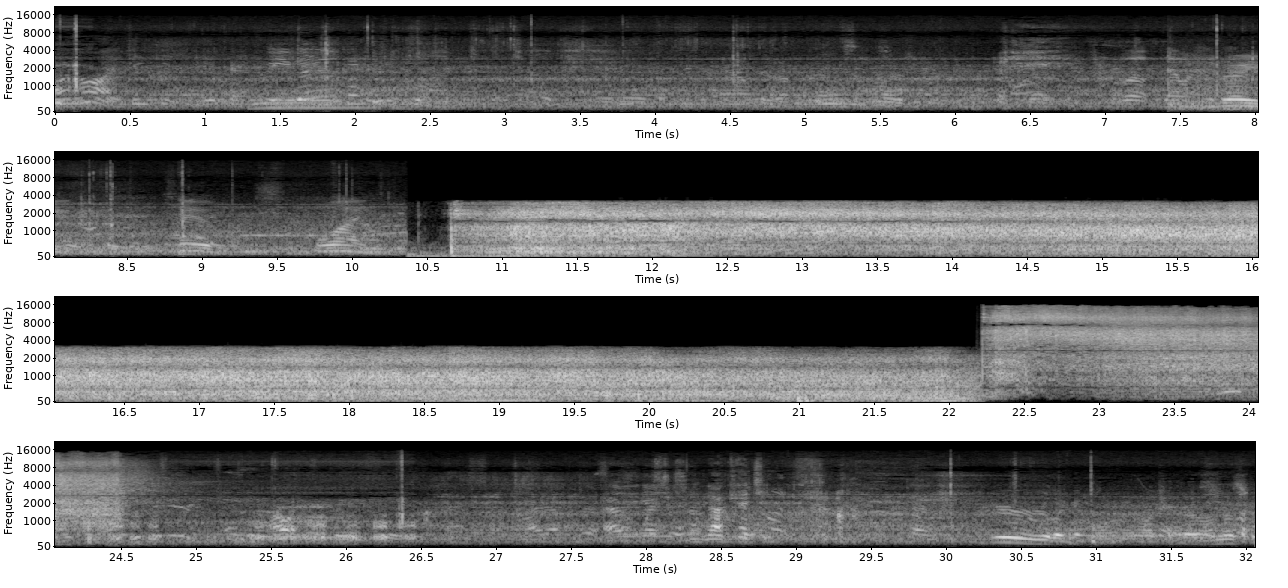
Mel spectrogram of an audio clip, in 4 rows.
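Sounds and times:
bright hiss: 22.2s - 25.0s
rocket motor rushing hiss: 22.2s - 25.0s.

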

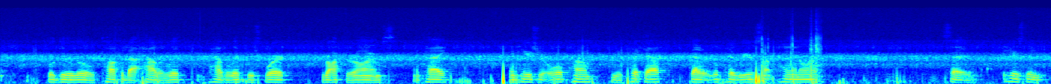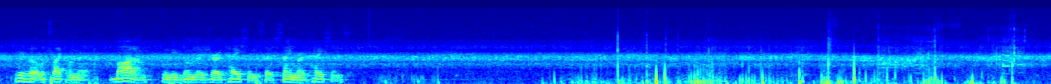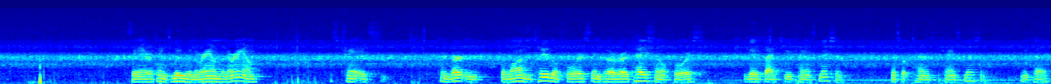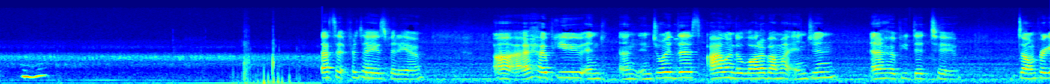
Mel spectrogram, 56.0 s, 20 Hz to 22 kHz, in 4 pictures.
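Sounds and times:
steady background hiss: 0.0s - 56.0s.

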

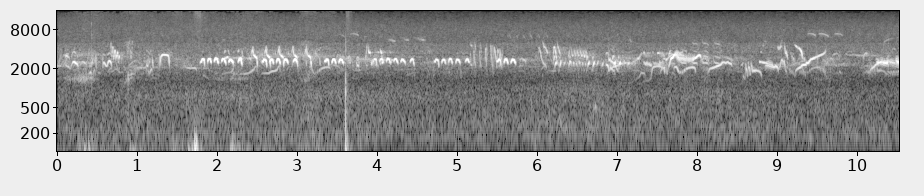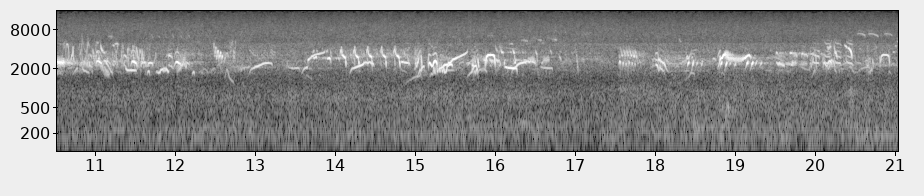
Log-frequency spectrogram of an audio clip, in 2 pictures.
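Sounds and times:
songbirds chirping and whistling: 0.0s - 16.8s.

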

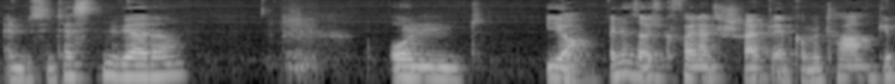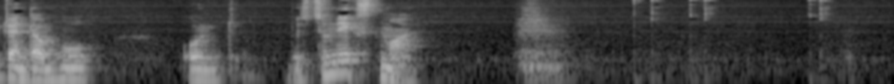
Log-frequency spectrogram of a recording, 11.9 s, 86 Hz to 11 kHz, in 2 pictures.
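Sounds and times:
short exhale: 1.9s - 2.4s, 9.4s - 9.8s
computer mouse clicks: 10.2s - 10.8s, 11.4s - 11.6s.

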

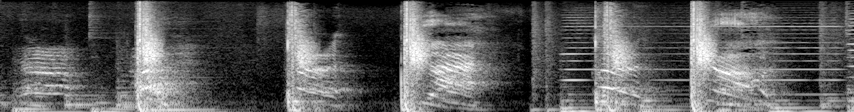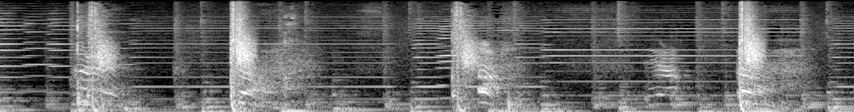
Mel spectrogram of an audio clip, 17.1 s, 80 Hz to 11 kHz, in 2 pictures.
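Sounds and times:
background music with bass line: 0.0s - 2.2s, 5.3s - 17.0s
loud whacks with falling pitch: 6.0s - 7.2s, 13.0s - 13.6s.

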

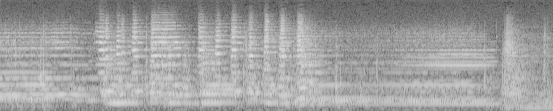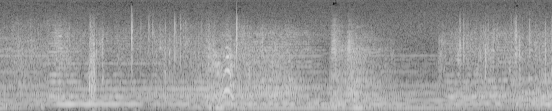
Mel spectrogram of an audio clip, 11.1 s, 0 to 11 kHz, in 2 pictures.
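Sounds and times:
orchestral score led by brass: 0.0s - 6.7s, 7.3s - 10.8s.

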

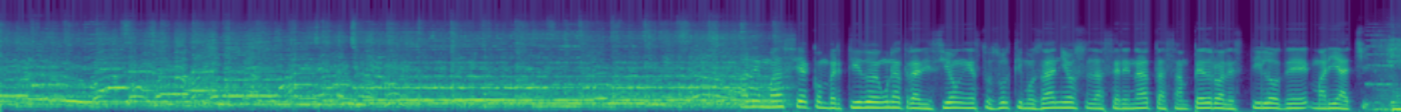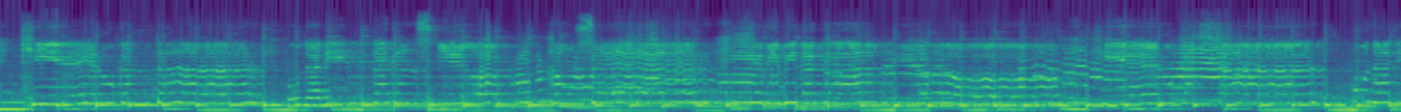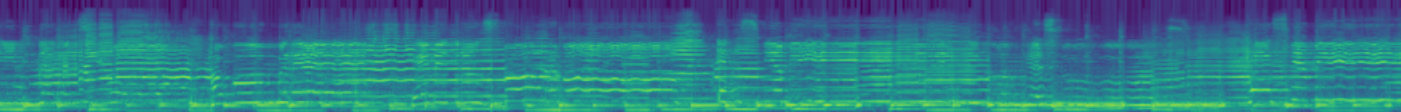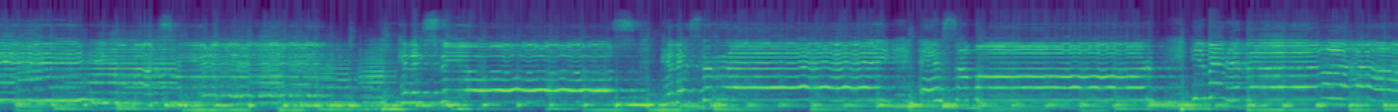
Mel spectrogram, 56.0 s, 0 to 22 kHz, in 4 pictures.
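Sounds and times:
woman singing: 0.0s - 6.1s, 14.2s - 56.0s
strummed guitar: 0.0s - 8.0s, 13.6s - 56.0s
bass guitar line: 0.0s - 56.0s.

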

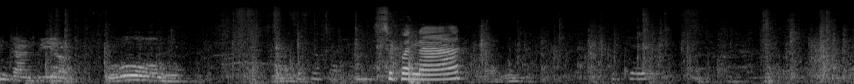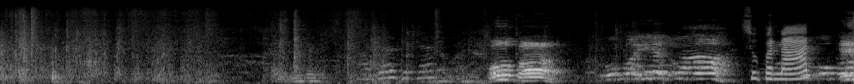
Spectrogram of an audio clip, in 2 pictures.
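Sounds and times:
gift packaging crinkling: 0.0s - 3.8s, 4.4s - 13.0s.

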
